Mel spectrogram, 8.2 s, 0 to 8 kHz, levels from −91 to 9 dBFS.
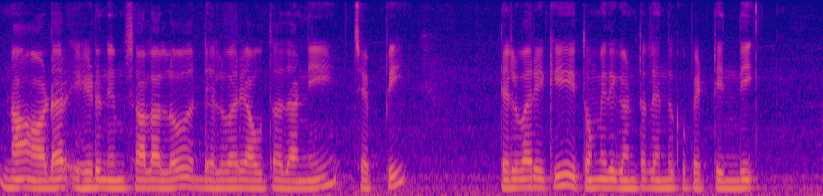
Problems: constant background noise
